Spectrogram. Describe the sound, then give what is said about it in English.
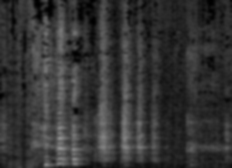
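A voice imitates the slow, steady breathing of someone who has fallen asleep with a book open: a few soft, airy puffs in a loose rhythm, fairly quiet, after a brief voiced, laugh-like sound at the start. “Because you're really trying to have that steady breathing that shows that you're asleep.”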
